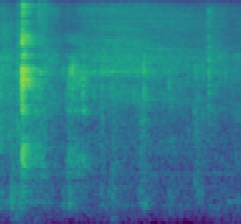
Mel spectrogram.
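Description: Knife and fork clinking and scraping on a dinner plate as food is cut: one sharp clink about a quarter of a second in, then a few softer taps.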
